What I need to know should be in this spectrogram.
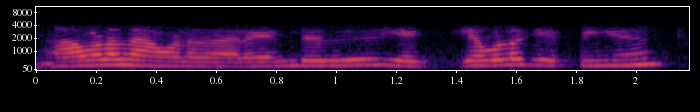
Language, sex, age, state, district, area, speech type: Tamil, female, 18-30, Tamil Nadu, Sivaganga, rural, conversation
